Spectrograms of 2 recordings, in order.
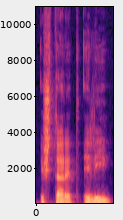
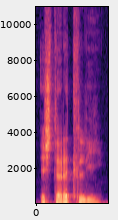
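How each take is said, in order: First: A vowel is said before the l sound. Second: The vowel before the l sound is dropped. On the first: "would become" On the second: "drop the uh sound"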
